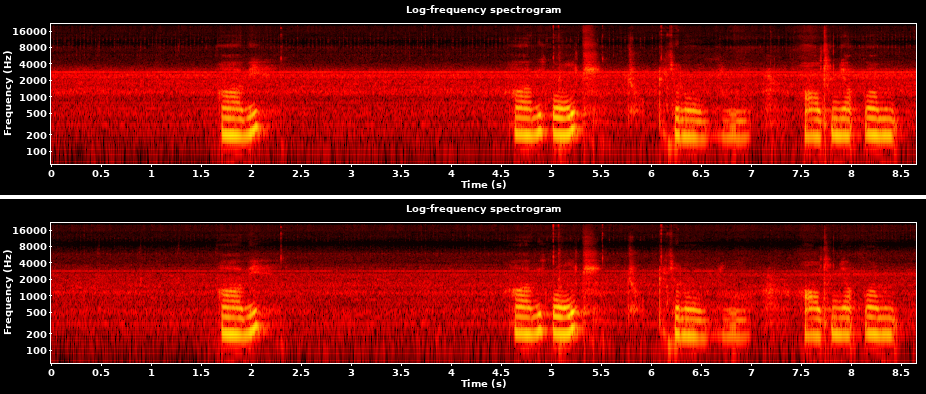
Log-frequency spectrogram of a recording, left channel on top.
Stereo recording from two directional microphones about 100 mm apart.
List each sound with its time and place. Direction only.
1.6 s speech: 10° left (ahead or behind)
4.6 s speech: 10° left (ahead or behind)
7.5 s speech: 30° left (ahead or behind)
